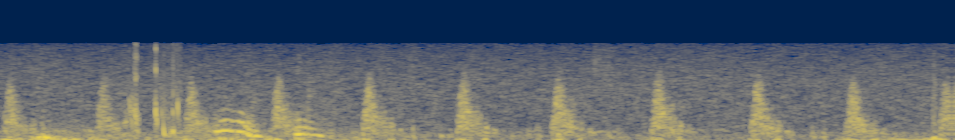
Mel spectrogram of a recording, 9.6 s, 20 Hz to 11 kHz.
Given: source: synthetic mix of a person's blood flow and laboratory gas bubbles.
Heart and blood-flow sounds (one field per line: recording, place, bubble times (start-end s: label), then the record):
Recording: Doppler ultrasound of blood flow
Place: subclavian vein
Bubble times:
1.27-1.44 s: bubbles
1.56-1.85 s: bubbles
From the record:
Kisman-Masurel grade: 212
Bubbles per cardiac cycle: several, 3 to 8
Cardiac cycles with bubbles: 1 to 10%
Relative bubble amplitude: moderate (0.250 to 0.450)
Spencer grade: 1 (occasional bubble signal discernible with the cardiac motion signal, with majority of cardiac periods free of bubbles)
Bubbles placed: anywhere in the cardiac cycle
